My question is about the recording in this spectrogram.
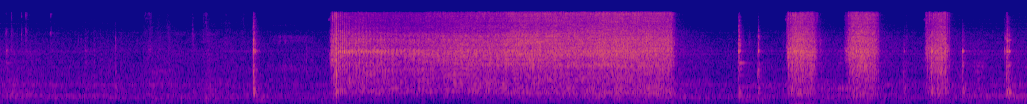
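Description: A ratchet clicking rapidly for about three and a half seconds as it runs off one of the nuts holding the turbocharger to the exhaust. Then come three short bursts of clicking.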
